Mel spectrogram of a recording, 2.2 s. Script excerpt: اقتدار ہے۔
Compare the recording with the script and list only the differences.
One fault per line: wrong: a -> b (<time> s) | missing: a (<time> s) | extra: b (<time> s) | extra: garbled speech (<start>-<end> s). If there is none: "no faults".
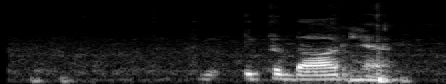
no faults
